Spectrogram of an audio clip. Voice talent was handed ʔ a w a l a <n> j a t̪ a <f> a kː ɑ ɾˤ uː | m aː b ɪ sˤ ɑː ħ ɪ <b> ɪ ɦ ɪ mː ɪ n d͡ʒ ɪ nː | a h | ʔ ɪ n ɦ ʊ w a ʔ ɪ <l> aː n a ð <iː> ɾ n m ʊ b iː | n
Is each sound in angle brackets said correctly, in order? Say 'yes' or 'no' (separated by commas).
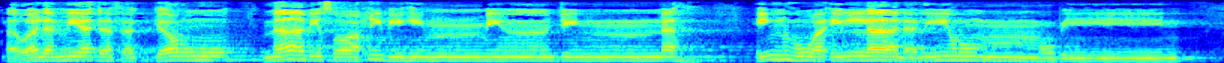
no, yes, yes, no, yes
